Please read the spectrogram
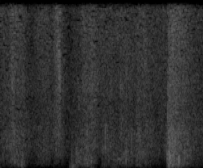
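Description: Soft rustling of a feather-and-down duvet in its fabric cover as it is handled, in a few brief strokes.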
